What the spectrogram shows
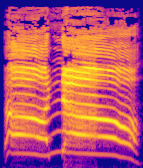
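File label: fear grenade, IT; mohaa; dialogue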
